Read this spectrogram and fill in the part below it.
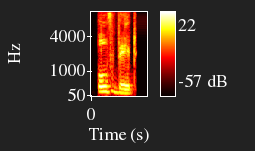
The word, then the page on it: overbid: Indian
